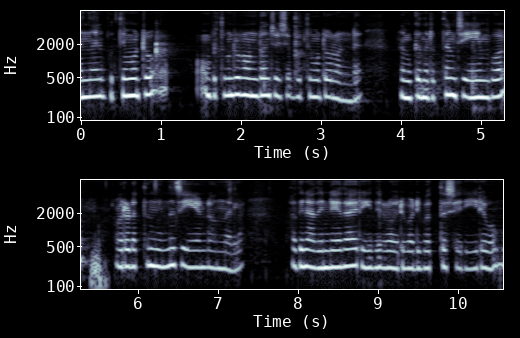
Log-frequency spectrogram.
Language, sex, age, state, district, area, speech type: Malayalam, female, 18-30, Kerala, Idukki, rural, spontaneous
